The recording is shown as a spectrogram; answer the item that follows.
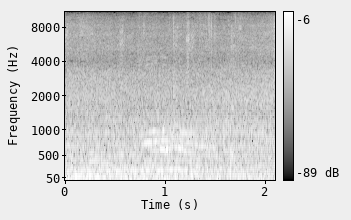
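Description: Street traffic with a van's engine running as it rolls slowly past close by, a steady low rumble, with faint voices of passers-by in the middle.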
